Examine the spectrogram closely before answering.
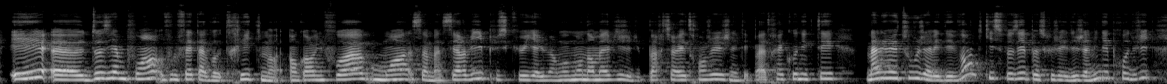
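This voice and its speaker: A woman talks at a fairly quick pace with hardly any pauses. Her pitch varies in an ordinary way. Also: fairly high pitch for a woman. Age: 30s. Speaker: online course student. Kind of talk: testimony. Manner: hesitant, many fillers.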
